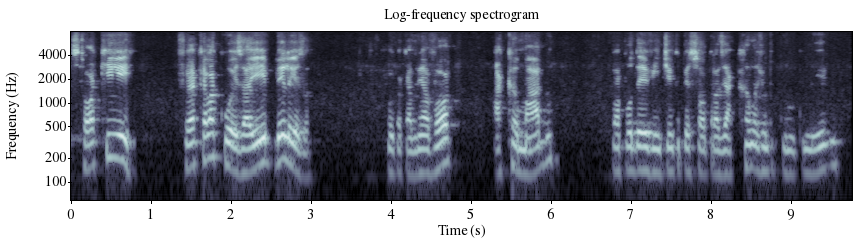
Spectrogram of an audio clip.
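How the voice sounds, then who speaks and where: Speaking at normal speed with frequent pauses, a man with a dark, mid-range voice appears on a podcast to share his personal faith story casually. He narrates with emphasis and acts out the dialogue, and the recording sounds dull and lo-fi.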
